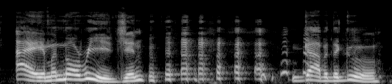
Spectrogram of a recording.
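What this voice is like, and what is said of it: Bad put-on Russian-like accent. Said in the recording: “that was like a bad Russian accent ... I'm good at accents”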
